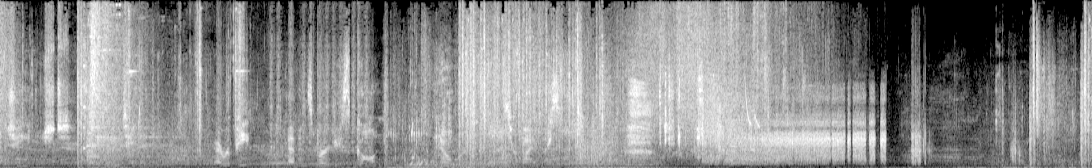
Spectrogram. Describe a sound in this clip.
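Pistol shots ring out in quick bursts.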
